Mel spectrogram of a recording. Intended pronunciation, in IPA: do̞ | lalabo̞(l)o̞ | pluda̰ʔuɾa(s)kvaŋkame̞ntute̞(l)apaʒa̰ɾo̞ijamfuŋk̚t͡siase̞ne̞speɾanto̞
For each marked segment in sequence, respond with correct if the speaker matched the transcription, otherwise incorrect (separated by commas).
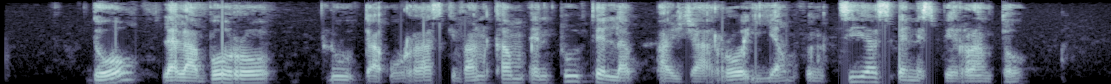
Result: incorrect, correct, correct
